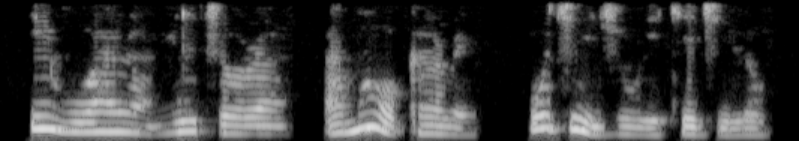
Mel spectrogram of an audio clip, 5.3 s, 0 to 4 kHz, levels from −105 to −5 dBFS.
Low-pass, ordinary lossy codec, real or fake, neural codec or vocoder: 3.6 kHz; none; real; none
